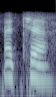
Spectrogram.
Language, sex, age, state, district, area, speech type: Hindi, female, 30-45, Bihar, Samastipur, rural, conversation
